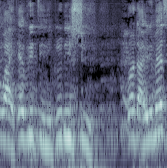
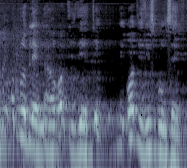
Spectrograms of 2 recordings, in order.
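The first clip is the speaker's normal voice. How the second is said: soft, low, unbothered threat; no need to shout; 3 semitones lower, 6 dB quieter than usual. Acted. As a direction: warn the robber quietly, without any fuss. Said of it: "It doesn't have to be".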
